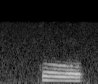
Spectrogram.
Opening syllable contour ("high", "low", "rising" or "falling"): low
